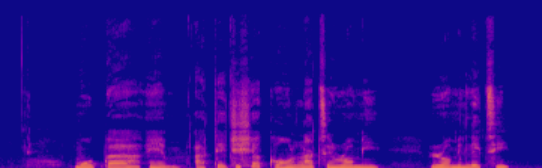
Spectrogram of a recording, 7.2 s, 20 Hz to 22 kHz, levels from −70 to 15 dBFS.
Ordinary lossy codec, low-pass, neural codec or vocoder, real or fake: Opus, 64 kbps; 19.8 kHz; none; real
